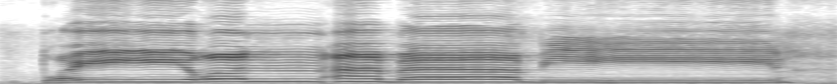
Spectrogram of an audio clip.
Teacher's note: اب با پہ الف کو لمبا کرنا ہے، الف مدہ ہے، اور بی یا ساکن سے پہلے با کے نیچے زیر ہے تو ادھر یا مدہ کو بھی 1 سے 2 الف کے برابر ہم نے کھینچ کے پڑھنا ہے۔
